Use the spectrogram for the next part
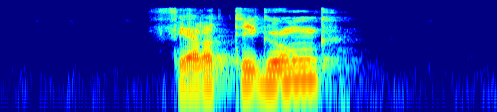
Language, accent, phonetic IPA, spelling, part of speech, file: German, Austria, [ˈfɛʁtɪɡʊŋ], Fertigung, noun, De-at-Fertigung.ogg
- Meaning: assembly, manufacture, production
